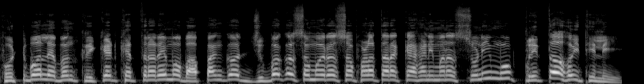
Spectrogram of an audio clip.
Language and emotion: Odia, happy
